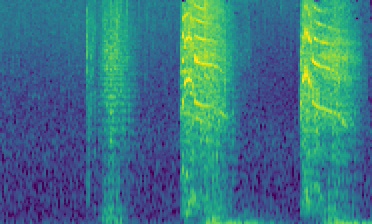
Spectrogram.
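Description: Large wings beat with loud whooshes.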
